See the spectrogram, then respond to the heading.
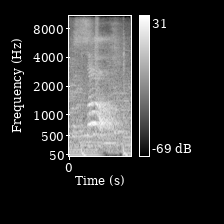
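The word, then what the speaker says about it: ص: Ini sha, bukan flo, bukan flo, bukan juga flo, bukan. Tapi ditahan di lidahnya.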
